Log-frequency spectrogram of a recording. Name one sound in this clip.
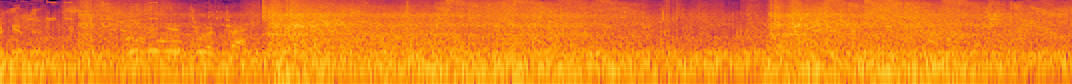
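A starship engine rumbles steadily.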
